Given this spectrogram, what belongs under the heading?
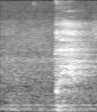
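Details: Adult male TV news host during a live broadcast, after low room hum: one abrupt, explosive cough burst that fades, part of a coughing fit that cut an interview short.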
